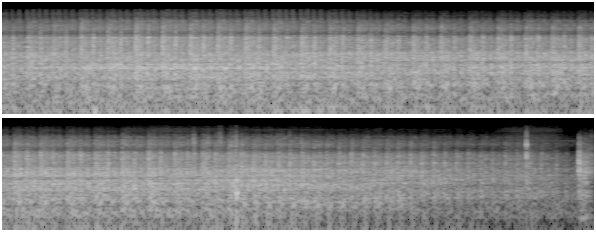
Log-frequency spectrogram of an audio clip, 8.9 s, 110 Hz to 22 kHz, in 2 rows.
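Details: Bajaj NS200/RS/NS160/NS125-type engine, exhaust blocked to hear the engine: even, quick mechanical ticking over a steady idle with no irregular knock, then the engine shuts off; healthy valvetrain sound.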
